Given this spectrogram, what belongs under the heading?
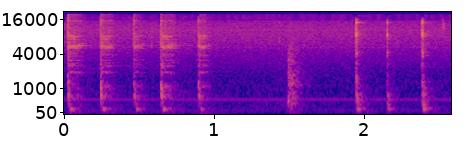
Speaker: oh I can tell that one's already that one's very rattly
